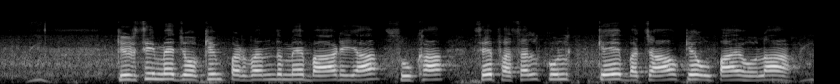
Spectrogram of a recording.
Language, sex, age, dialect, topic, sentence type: Bhojpuri, male, 60-100, Northern, agriculture, statement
